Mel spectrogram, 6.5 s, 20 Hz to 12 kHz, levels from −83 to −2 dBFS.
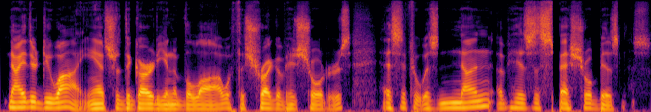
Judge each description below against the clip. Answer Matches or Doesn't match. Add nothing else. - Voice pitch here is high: Doesn't match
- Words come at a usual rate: Doesn't match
